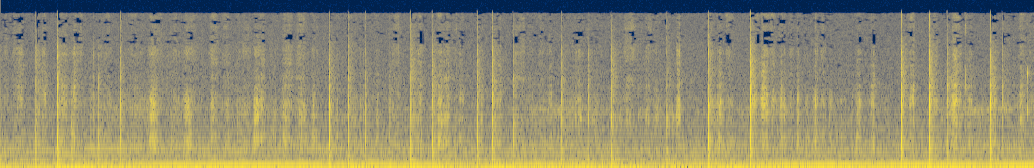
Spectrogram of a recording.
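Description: Long-ish fingernails scratch and tap across the glossy printed cardboard cover of a small, solid, closed miniature hardcover book, "The Coffee Table Book of Coffee Tables," held in one hand over a fleece blanket. Soft, continuous scratching is punctuated by many short, sharp tap clicks over a steady low hum.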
